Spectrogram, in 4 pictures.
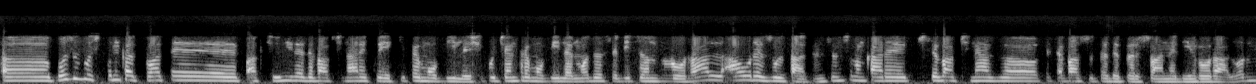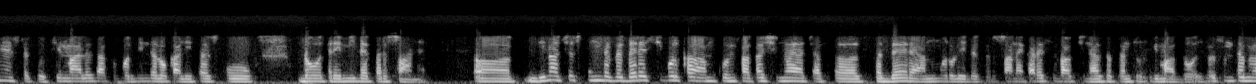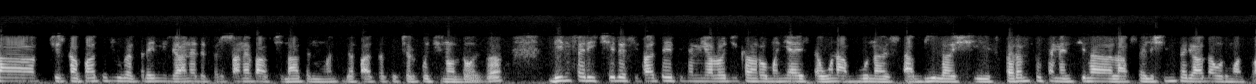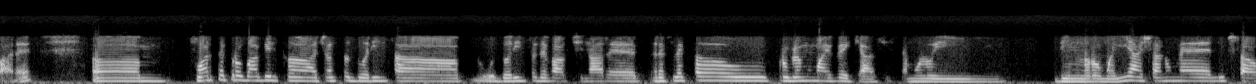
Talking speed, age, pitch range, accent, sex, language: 155 wpm, 20-39, 135-165 Hz, native, male, Romanian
